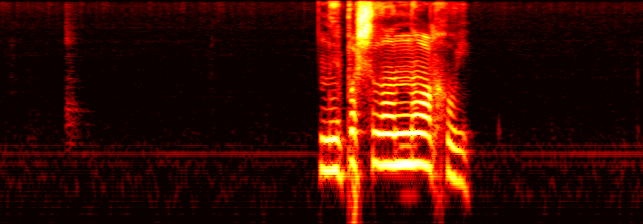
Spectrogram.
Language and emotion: Russian, angry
